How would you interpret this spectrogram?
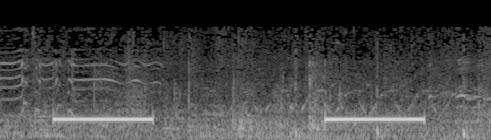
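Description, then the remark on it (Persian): A phone call being placed to a father: two long, steady ringing tones about a second each, with a pause between, sound clearly over faint background murmur and room noise. “ته صبر چې پلار ته مې زنګ ووهم او زیری پې وکم.”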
